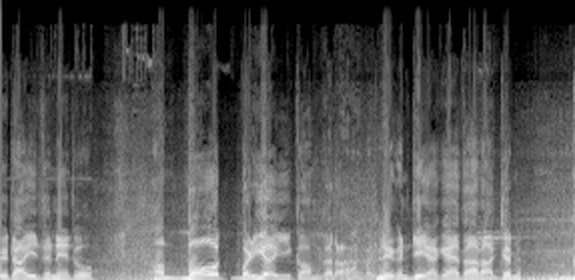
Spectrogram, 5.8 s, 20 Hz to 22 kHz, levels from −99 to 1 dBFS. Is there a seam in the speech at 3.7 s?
yes; 1 cut; at 3.7 s

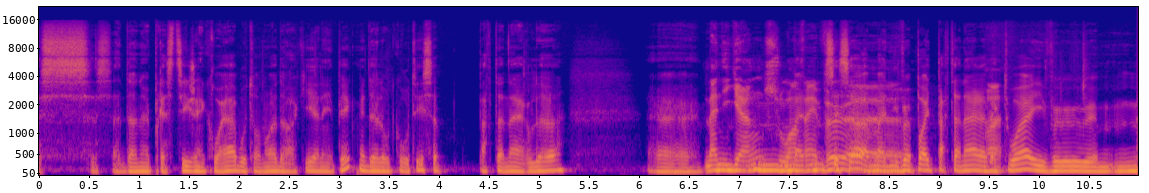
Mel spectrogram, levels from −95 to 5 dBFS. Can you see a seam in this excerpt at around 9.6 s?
no; 0 cuts

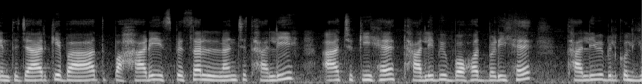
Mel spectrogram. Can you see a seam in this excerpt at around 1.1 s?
no; 0 cuts

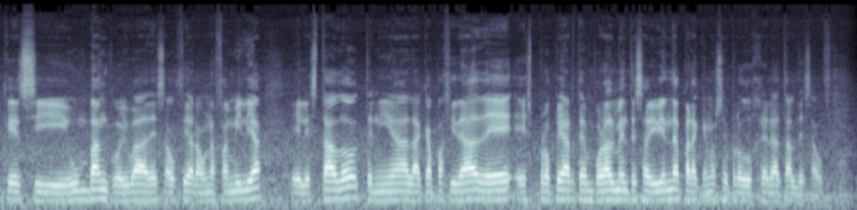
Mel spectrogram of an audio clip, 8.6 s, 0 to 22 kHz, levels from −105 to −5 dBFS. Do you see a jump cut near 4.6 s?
no; 1 cut; at 2.7 s

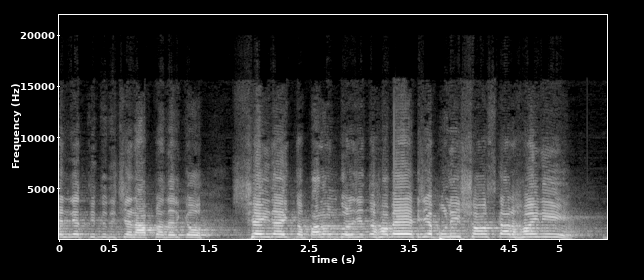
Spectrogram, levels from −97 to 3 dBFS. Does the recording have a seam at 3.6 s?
yes; 1 cut; at 3.6 s

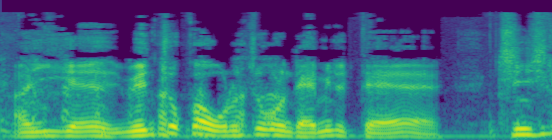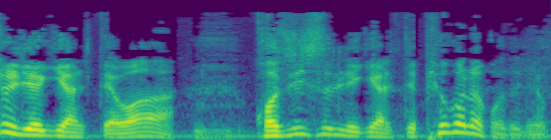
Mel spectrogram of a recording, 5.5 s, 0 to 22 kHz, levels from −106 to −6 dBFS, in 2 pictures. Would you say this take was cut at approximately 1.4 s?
no; 1 cut; at 2.7 s

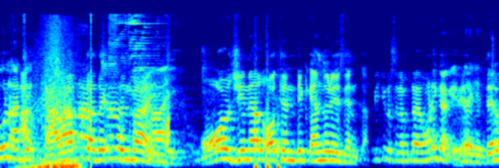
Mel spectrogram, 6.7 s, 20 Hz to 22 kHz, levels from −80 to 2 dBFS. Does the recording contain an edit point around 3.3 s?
no; 1 cut; at 4.9 s

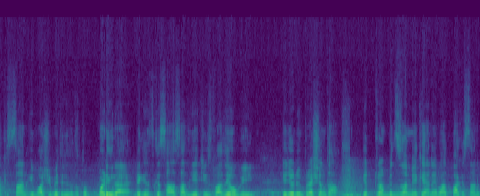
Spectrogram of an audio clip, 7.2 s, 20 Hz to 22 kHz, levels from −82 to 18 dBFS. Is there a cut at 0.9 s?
no; 1 cut; at 5.2 s

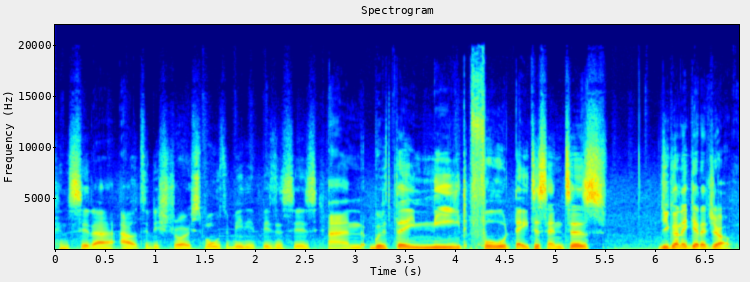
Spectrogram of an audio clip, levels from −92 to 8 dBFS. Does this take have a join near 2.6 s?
yes; 1 cut; at 2.6 s

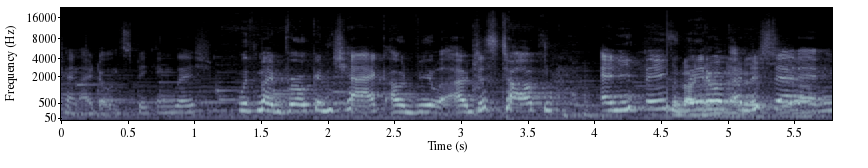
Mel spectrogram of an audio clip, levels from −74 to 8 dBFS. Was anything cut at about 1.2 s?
yes; 2 cuts; at 1.2 s, 4.6 s

